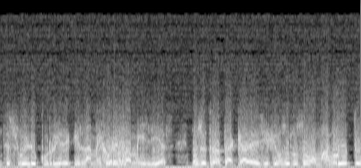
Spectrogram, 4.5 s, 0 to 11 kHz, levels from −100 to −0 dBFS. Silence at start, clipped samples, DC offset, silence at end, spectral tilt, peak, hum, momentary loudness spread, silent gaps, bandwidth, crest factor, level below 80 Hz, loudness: 0 s; under 0.1%; under 0.1%; 0 s; -8 dB/octave; 0 dBFS; none; 3 LU; none; 7 kHz; 12 dB; -30 dBFS; -13 LUFS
